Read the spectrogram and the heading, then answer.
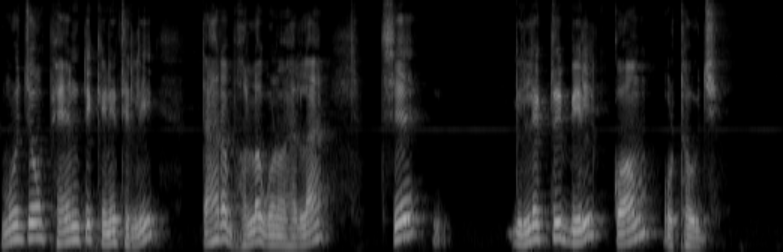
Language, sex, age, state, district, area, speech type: Odia, male, 18-30, Odisha, Jajpur, rural, spontaneous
